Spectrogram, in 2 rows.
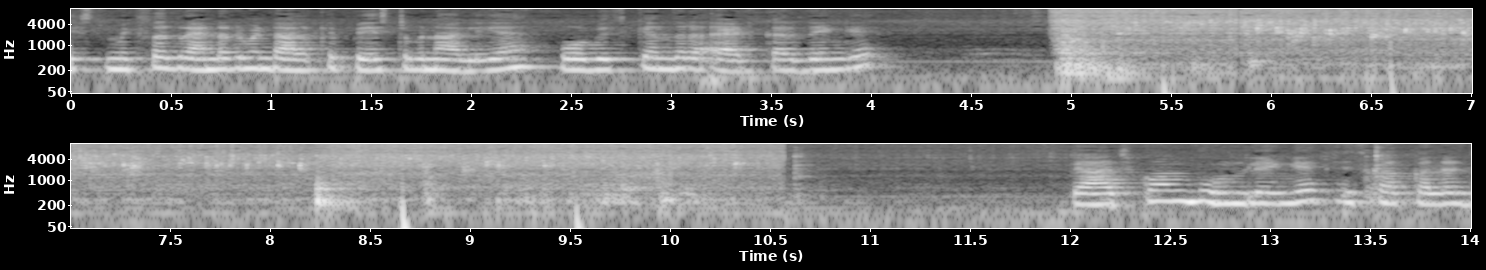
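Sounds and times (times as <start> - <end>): paste sizzling in hot oil: 4.9 - 11.2.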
